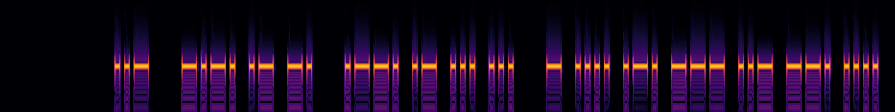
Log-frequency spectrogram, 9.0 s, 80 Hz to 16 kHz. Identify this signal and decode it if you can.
Morse code, heard as a keyed tone, about 25 wpm, 700 Hz. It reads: U CAN PASS THROUGH
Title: Sentences from Top 400 Words and Abbreviations 25wpm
